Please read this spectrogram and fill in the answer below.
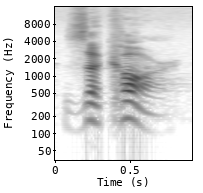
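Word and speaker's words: zakar (זכר): When you think of remembering something, that word in Hebrew is transliterated or pronounced out to remember, zakar.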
